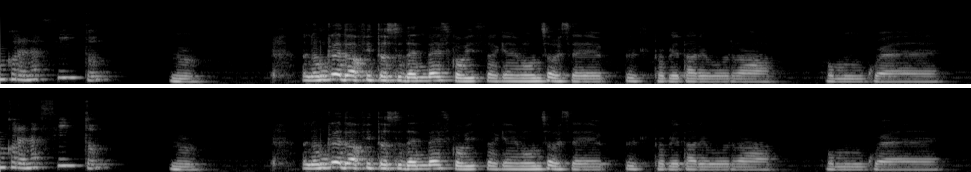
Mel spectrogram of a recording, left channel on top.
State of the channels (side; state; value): both; normal; correlation 0.82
